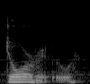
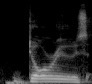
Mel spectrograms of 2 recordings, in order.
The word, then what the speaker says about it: doru: To recognize this thing as a doru.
